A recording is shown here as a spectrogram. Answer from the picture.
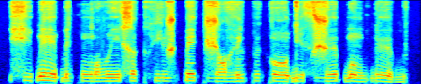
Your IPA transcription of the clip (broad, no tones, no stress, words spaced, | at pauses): xiɓẽ ɓekŋ͡mɔβĩ xɜkfjyʒk͡pek ʒɔɦʏlʲpʏkɔ̃ ɠiθʒʏ ɓõbɠʏb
